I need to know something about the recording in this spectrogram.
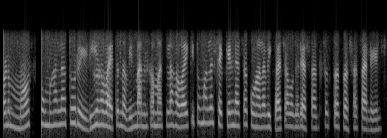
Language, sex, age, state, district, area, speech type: Marathi, female, 30-45, Maharashtra, Palghar, urban, conversation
